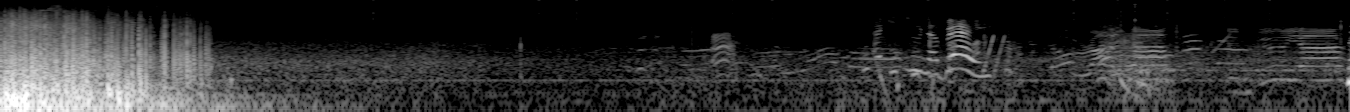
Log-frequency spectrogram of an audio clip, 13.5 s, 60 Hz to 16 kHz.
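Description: Fireworks at a festival in The Sims 4 burst in a loud crackling cluster at the start, then fade into quieter game ambience with chirpy synthetic sounds.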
